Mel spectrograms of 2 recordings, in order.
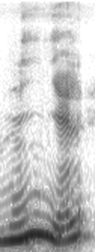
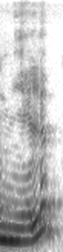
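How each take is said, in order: First: The word is split into two syllables. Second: The word is said as one syllable. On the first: "je peux exagérer la distinction" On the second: "notre façon habituelle de prononcer lion et miel"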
